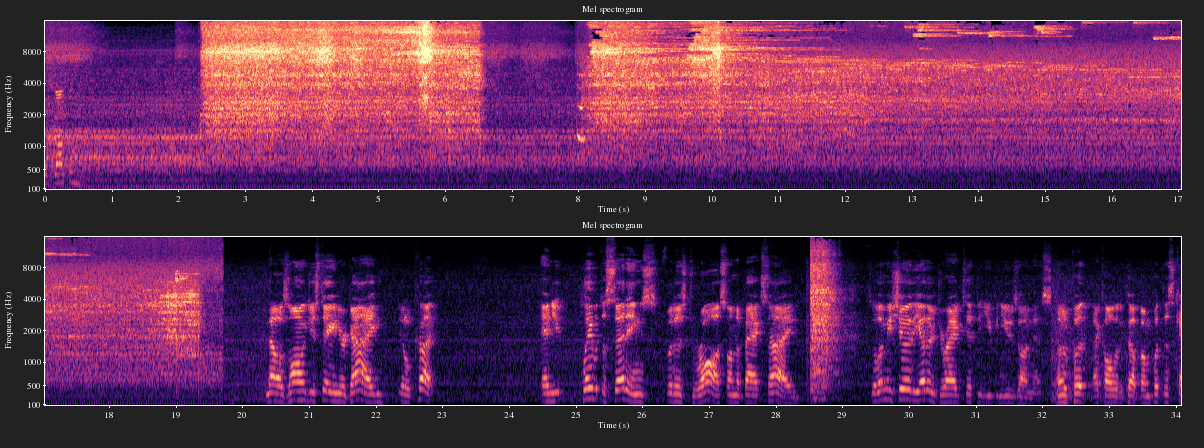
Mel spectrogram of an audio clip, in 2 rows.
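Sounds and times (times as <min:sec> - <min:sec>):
plasma cutter arc hissing: 0:00.0 - 0:00.6, 0:02.0 - 0:19.7
plasma cutter click: 0:02.3 - 0:06.6.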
